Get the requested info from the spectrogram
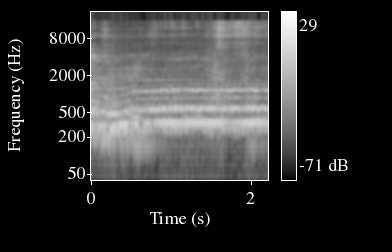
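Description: Women singing a gospel communion song, sliding up into one long held note.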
